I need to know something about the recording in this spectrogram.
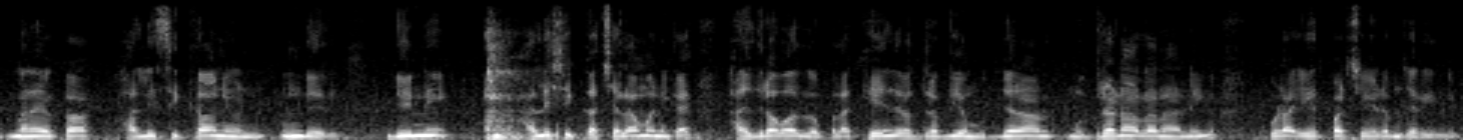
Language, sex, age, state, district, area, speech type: Telugu, male, 18-30, Telangana, Medchal, rural, spontaneous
